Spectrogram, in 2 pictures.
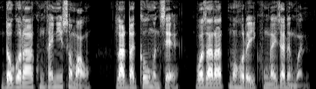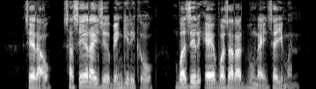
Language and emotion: Bodo, neutral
